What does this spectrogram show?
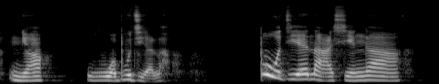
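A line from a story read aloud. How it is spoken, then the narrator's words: Pained, resolute. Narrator (Chinese): 百万福不忍老娘凄楚，咬了咬牙说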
